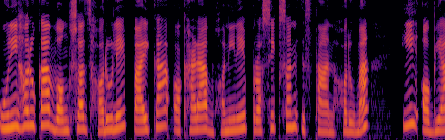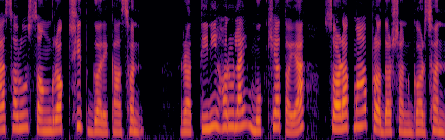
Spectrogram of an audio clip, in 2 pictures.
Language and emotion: Nepali, neutral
